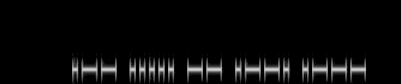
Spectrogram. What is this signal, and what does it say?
Morse code, heard as a keyed tone, about 33 wpm, 700 Hz. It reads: W5MPJ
